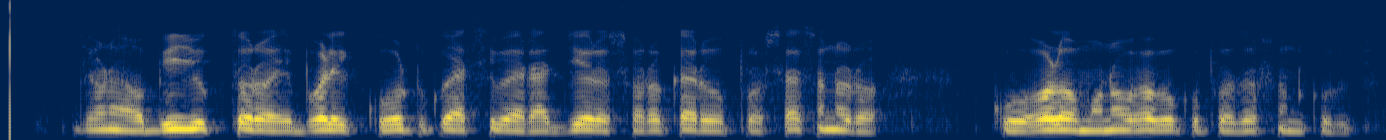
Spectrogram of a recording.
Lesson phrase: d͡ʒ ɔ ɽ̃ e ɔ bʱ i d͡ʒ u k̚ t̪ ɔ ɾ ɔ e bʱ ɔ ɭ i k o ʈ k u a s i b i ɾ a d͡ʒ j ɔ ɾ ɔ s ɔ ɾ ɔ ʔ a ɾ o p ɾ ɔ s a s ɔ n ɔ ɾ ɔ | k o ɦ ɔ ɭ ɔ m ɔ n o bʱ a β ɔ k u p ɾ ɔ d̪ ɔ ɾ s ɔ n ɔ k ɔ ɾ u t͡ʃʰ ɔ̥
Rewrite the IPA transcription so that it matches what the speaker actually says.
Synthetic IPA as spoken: d͡ʒ ɔ ɽ̃ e ɔ bʱ i d͡ʒ u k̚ t̪ ɔ ɾ ɔ e bʱ ɔ ɭ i k o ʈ k u a s i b a ɾ a d͡ʒ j ɔ ɾ ɔ s ɔ ɾ ɔ k a ɾ o p ɾ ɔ s a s ɔ n ɔ ɾ ɔ | k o ɦ ɔ ɭ ɔ m ɔ n o bʱ a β ɔ k u p ɾ ɔ d̪ ɔ ɾ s ɔ n ɔ k ɔ ɾ u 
